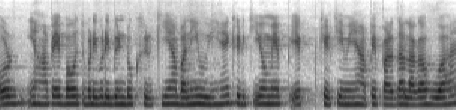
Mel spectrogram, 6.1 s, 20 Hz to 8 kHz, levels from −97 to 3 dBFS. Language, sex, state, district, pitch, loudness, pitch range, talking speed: Hindi, female, Bihar, Patna, 195 Hz, -17 LUFS, 190-205 Hz, 205 wpm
